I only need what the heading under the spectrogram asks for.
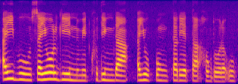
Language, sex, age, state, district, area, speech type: Manipuri, female, 45-60, Manipur, Kangpokpi, urban, read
